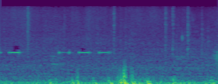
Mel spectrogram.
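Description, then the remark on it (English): A truck's alert chime beeps in a quick series of short, high tones over a low engine rumble inside the cab, then stops while the idling hum continues. “And uh, sorry, my truck was beeping at me.”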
